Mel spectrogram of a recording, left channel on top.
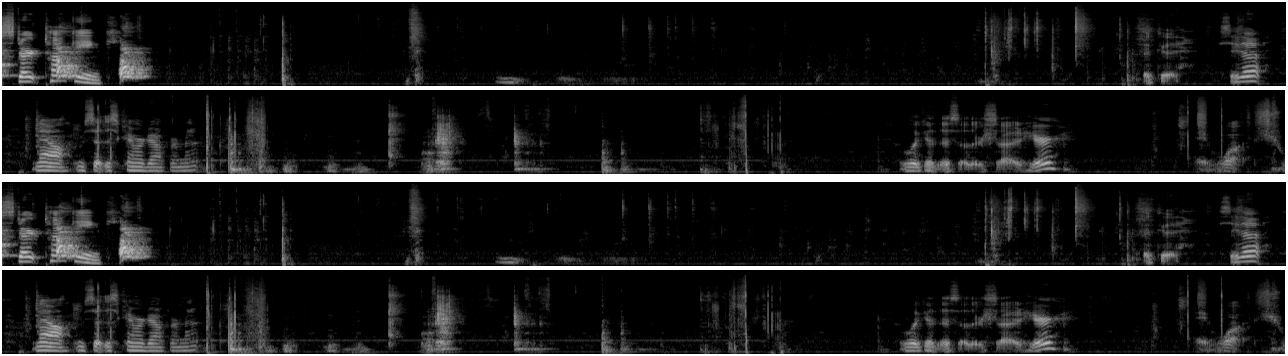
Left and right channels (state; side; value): normal; both; correlation 0.86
